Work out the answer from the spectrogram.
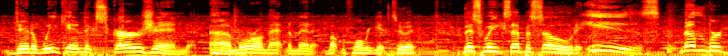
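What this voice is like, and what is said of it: Slightly hoarse voice. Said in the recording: “as you can tell by the sound of my voice ... I am a little hoarse. I'm a little under the weather.”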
